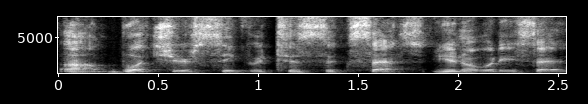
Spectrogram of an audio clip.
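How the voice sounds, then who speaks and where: A man speaks with vocal fry. Behind him the background is quiet. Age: 70s. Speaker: community advocate and political organizer. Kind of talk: panel discussion interview. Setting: virtual video call. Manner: hesitant, with repeated fillers.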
